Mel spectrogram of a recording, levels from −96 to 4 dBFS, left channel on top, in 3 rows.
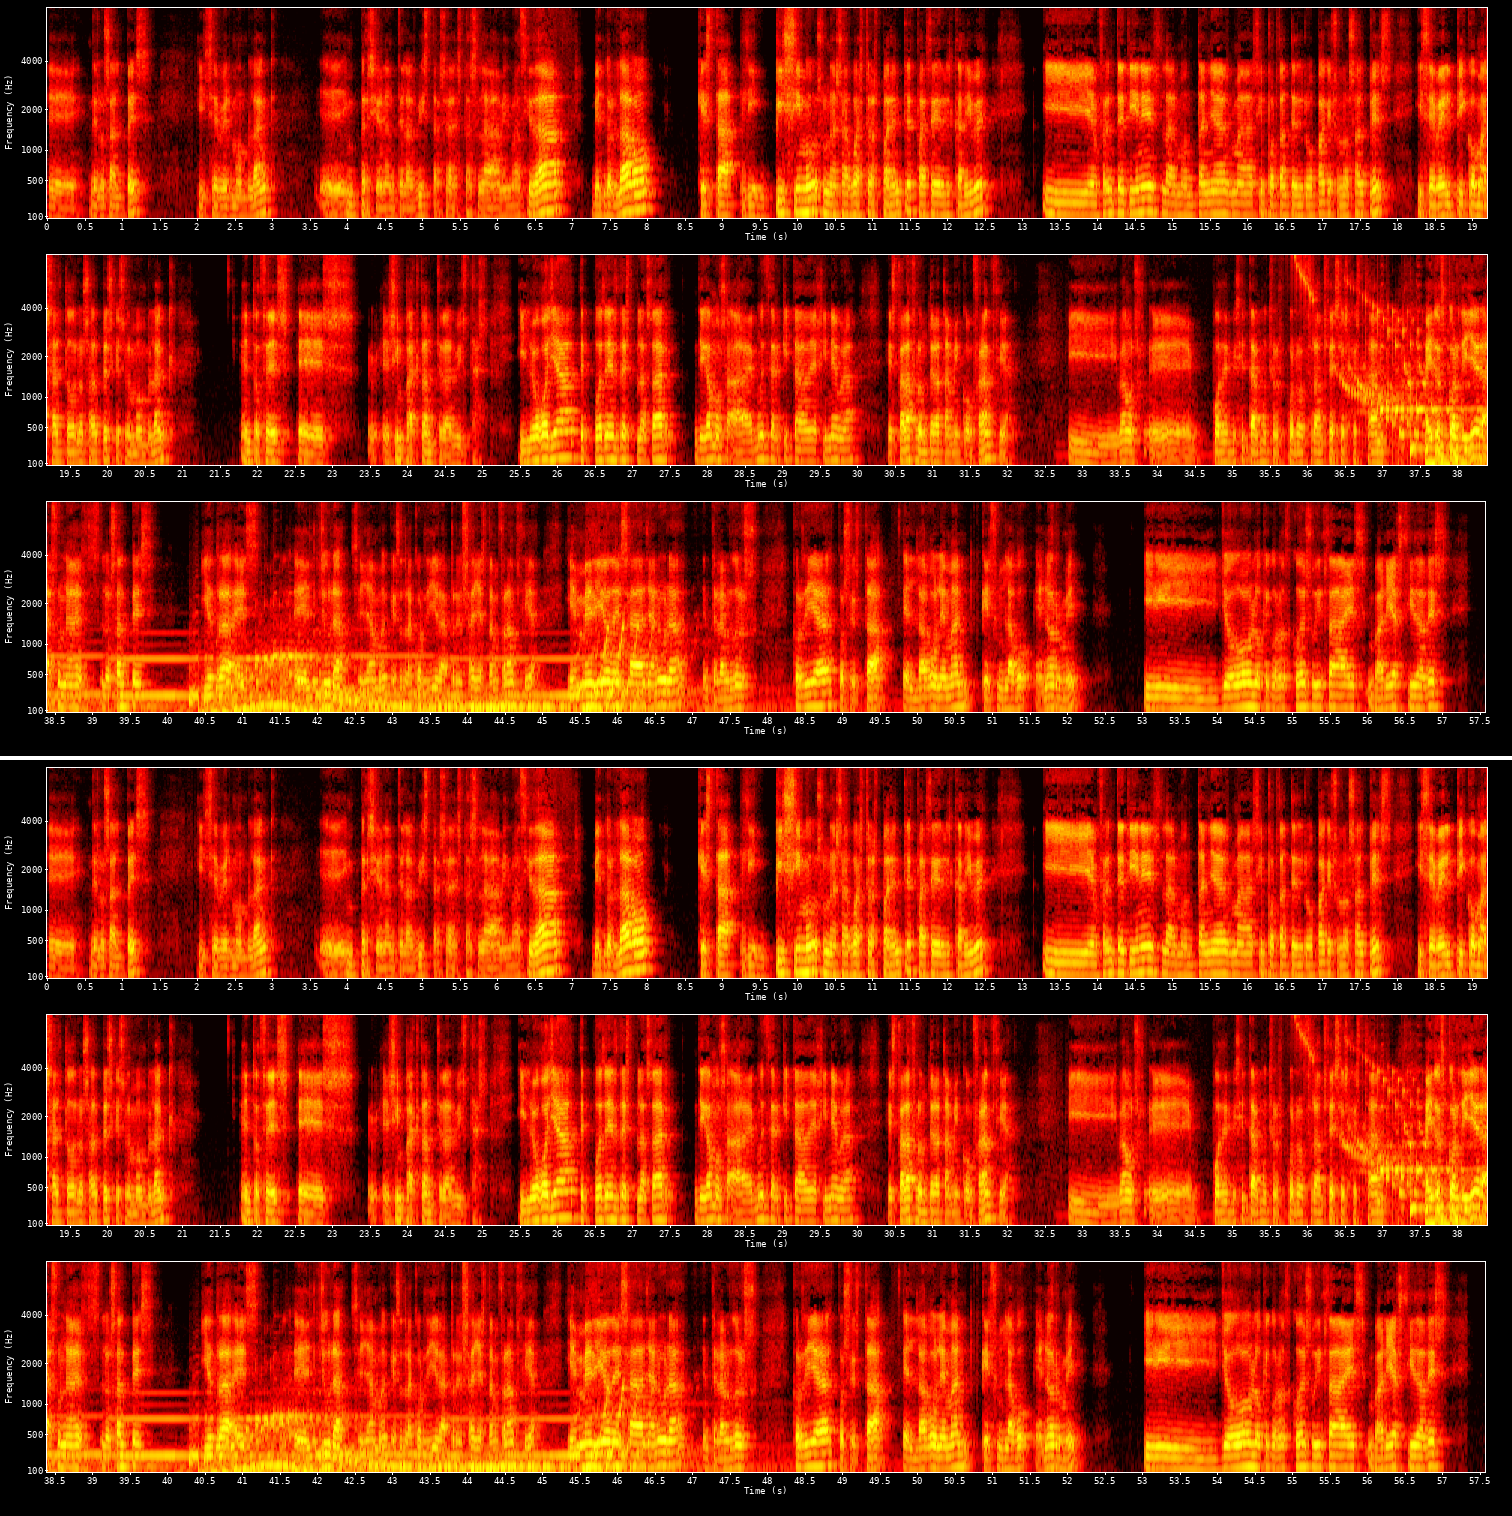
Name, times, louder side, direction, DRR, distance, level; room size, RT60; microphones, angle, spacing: voice 1, 0.0-1.3 2.0-3.0 3.6-6.9 7.3-8.1 8.7-12.9 13.3-20.9 21.8-27.6 27.8-32.1 32.8-39.8 40.4-41.2 41.5-47.8 48.1-52.2 53.0-57.1, right 1 dB, 10° right, 0.7 m, -28 dB
sound 1, 35.6-47.6 47.9-48.0, equal, 15° left, 1.1 m, -29 dB
9.4 x 4.4 x 6.7 m
head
